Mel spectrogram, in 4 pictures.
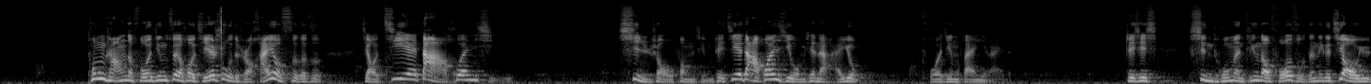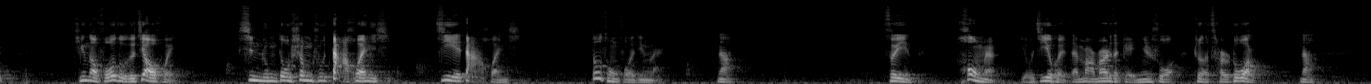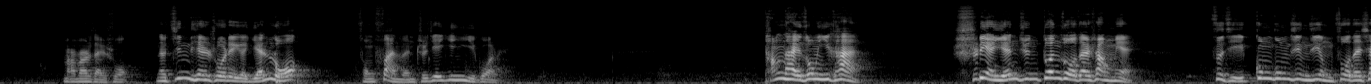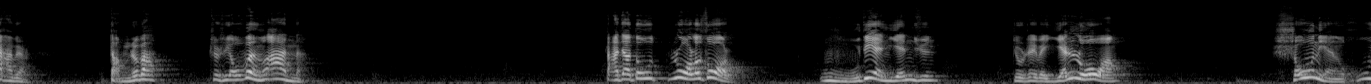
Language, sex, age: Chinese, male, 30-49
